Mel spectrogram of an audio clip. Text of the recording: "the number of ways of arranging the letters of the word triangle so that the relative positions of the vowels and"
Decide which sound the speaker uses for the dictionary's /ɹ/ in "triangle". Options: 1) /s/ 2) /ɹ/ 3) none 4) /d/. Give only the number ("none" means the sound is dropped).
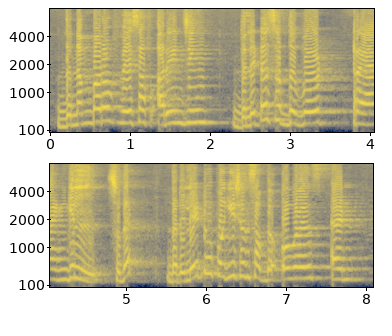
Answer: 2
